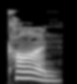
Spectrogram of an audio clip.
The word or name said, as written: khanh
